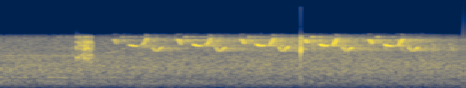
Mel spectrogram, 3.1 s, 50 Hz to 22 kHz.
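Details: Rose-breasted Grosbeak at Ellicott City, Maryland, on May 5, 2011, sings a sweet, robin-like warble of quick, sliding, rising and falling notes lasting about two seconds, over a steady background hiss.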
